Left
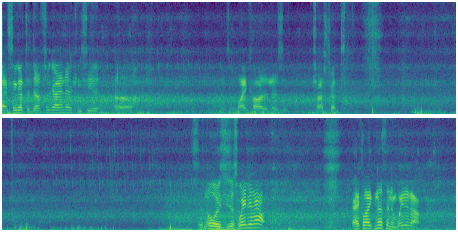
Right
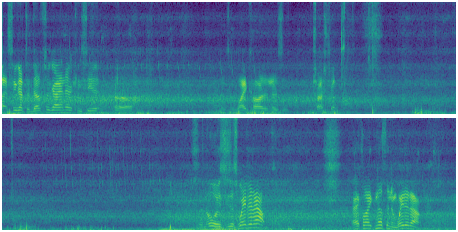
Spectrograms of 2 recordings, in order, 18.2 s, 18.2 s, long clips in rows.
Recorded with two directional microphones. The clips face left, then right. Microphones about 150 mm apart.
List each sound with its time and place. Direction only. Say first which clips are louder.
0.0 s speech: left 7 dB; 40° left (ahead or behind)
0.4 s speech: left 1 dB; 10° left (ahead or behind)
4.7 s speech: left 2 dB; 15° left (ahead or behind)
13.1 s speech: left 9 dB; 75° left (ahead or behind)
13.7 s speech: left 8 dB; 60° left (ahead or behind)
15.4 s a sound: left 1 dB; 60° left (ahead or behind)
17.0 s speech: right 3 dB; 20° left (ahead or behind)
